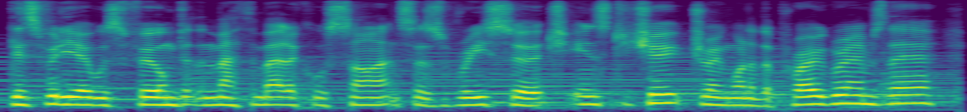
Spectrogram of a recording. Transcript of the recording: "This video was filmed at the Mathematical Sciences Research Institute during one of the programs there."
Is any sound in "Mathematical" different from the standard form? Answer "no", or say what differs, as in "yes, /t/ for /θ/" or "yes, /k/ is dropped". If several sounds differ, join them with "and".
no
